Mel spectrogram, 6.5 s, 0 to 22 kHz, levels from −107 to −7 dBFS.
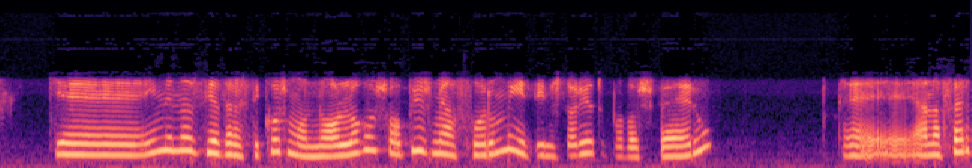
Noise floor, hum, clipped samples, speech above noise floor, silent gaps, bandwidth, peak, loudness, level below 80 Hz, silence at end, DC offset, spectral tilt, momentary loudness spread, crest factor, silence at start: -63 dBFS; none; under 0.1%; 40 dB; none; 4.1 kHz; -6 dBFS; -24 LUFS; -62 dBFS; 0 s; under 0.1%; -8.5 dB/octave; 7 LU; 18 dB; 0.4 s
